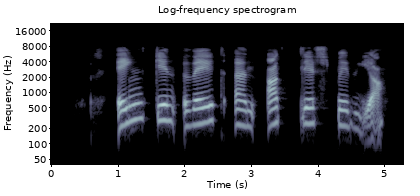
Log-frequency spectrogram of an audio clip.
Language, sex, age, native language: Icelandic, male, 6, Icelandic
